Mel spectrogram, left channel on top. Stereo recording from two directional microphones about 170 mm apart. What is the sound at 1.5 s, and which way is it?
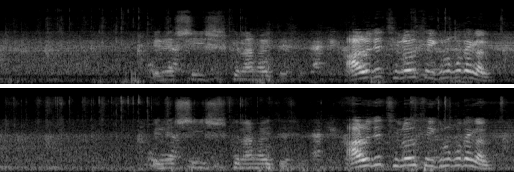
A woman's voice, 10° left (ahead or behind).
